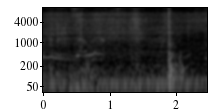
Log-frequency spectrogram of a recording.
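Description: One sharp, heavy knock near the end, the loudest sound here, as a large loudspeaker cabinet is set against a stack of cabinets, over a steady low rumble.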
